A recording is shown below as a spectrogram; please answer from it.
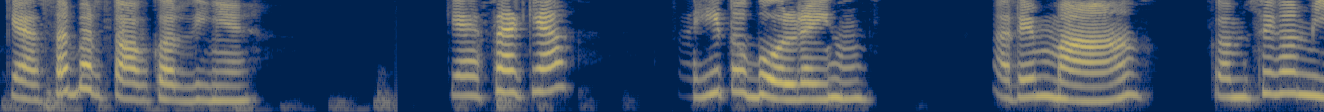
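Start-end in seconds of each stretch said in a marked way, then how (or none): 2.3-4.3 mother-in-law snapping. Acted. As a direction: bite back at the son. Mother-in-law snaps at son. (बेटे पर भड़कती सास)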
